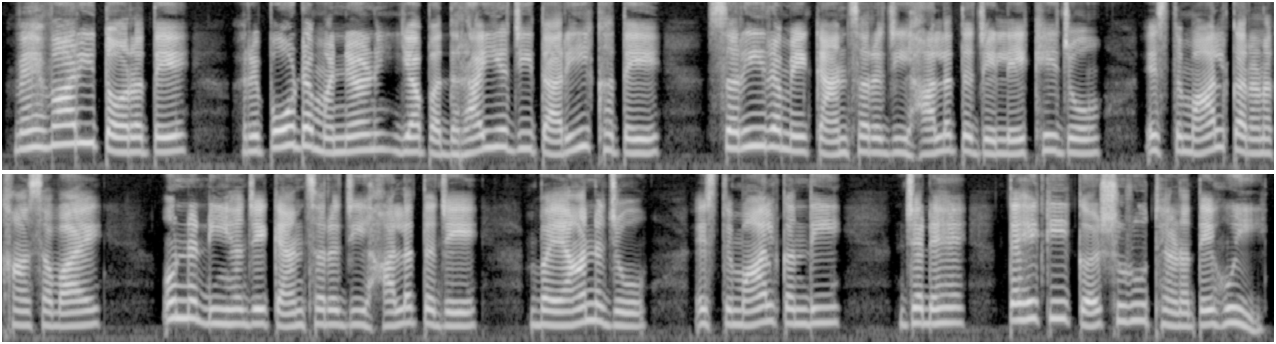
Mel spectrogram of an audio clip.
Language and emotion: Sindhi, neutral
